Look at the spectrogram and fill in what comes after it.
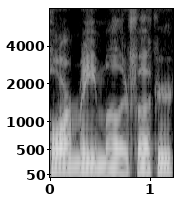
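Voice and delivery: ordinary talk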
